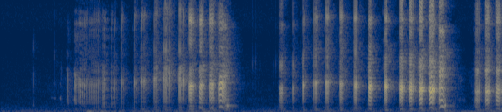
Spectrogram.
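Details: Rapid trains of sharp high chirps from Bingo the pet otter, about ten pulses per burst in two quick series separated by a short silence, then a third burst starting at the end.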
